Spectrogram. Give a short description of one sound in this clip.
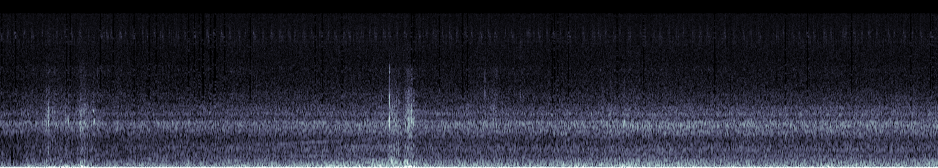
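A car engine hums steadily inside as the car speeds up.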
